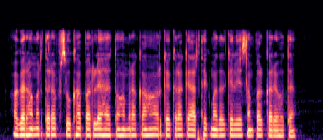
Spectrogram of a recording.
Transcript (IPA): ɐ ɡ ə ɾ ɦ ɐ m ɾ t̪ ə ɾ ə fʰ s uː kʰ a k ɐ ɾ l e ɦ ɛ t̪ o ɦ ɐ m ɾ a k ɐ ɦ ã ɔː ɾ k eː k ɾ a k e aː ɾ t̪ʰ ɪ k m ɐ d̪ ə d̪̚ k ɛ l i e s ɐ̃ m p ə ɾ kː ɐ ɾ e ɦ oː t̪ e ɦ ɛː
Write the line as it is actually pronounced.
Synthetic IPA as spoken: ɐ ɡ ə ɾ ɦ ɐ m ɾ t̪ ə ɾ ə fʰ s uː kʰ a p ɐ ɾ l e ɦ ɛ t̪ o ɦ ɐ m ɾ a k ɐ ɦ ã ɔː ɾ k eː k ɾ a k e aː ɾ t̪ʰ ɪ k m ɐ d̪ ə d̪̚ k e l i e s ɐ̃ m p ə ɾ kː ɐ ɾ e ɦ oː t̪ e ɦ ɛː

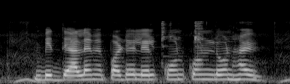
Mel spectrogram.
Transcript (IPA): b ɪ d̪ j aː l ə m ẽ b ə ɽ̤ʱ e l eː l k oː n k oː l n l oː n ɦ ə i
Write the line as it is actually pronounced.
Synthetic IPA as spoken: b ɪ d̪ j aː l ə m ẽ p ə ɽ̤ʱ e l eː l k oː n k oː n l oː n ɦ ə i

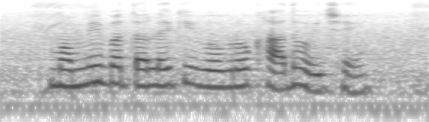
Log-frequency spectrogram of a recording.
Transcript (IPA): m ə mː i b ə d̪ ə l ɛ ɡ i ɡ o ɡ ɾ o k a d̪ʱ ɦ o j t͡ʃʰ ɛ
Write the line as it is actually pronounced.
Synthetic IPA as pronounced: m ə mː i b ə t̪ ə l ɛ k i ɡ o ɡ ɾ o kʰ a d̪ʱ ɦ o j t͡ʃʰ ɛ

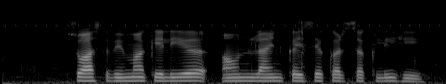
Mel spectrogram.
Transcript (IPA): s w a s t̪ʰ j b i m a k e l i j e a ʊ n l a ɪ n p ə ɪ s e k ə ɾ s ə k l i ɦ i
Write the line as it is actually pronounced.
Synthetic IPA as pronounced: s w a s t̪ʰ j b i m a k e l i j e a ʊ n l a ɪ n k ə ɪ s e k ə ɾ s ə k l i ɦ i

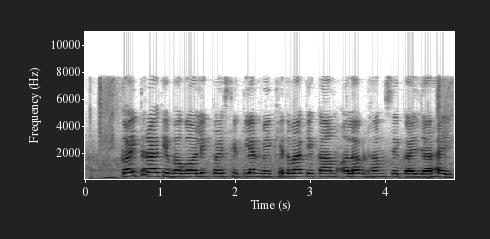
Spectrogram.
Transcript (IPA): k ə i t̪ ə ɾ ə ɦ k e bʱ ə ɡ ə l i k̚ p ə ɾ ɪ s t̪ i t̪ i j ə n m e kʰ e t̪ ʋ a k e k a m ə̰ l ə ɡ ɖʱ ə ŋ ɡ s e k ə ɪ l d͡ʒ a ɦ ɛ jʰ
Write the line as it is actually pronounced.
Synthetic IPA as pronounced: k ə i t̪ ə ɾ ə ɦ k e bʱ ə ɡ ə l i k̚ p ə ɾ i s t̪ʰ i t̪ i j ə n m e kʰ e t̪ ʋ a k e k a m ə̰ l ə ɡ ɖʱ ə ŋ ɡ s e k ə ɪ l d͡ʒ a ɦ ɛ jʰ

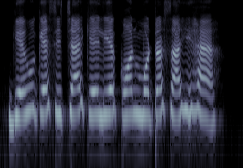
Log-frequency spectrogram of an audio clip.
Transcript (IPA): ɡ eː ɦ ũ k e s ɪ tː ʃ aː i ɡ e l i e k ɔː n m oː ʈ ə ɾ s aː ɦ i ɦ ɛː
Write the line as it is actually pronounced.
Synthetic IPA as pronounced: ɡ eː ɦ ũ k e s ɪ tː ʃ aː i k e l i e k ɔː n m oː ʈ ə ɾ s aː ɦ i ɦ ɛː

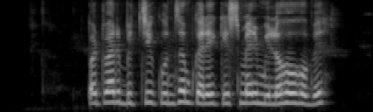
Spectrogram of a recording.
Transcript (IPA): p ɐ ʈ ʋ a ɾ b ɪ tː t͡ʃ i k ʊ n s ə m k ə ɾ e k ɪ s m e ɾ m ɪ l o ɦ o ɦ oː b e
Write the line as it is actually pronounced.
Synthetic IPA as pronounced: p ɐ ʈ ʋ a ɾ b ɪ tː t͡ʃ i k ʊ n s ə m k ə ɾ e k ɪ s m e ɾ m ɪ l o ɦ o ɦ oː b e

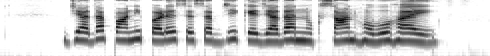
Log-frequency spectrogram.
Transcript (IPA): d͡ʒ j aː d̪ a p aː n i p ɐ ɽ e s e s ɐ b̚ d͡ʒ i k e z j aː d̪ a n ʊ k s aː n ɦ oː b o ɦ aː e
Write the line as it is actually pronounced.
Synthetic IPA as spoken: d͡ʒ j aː d̪ a p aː n i p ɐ ɽ e s e s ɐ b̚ d͡ʒ i k e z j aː d̪ a n ʊ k s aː n ɦ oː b o ɦ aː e

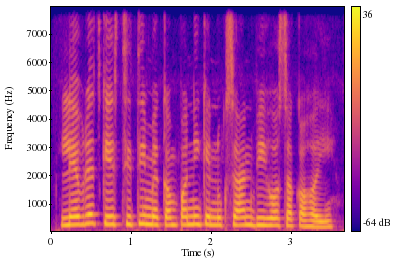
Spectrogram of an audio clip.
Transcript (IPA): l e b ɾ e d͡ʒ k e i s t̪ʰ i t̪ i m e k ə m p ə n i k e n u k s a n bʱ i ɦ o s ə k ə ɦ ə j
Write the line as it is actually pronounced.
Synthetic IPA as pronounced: l e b ɾ e d͡ʒ k e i s t̪ʰ i t̪ i m e k ə m p ə n i k e n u k s a n bʱ i ɦ o s ə k ə ɦ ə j

